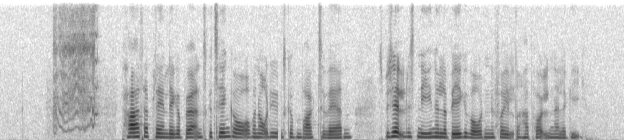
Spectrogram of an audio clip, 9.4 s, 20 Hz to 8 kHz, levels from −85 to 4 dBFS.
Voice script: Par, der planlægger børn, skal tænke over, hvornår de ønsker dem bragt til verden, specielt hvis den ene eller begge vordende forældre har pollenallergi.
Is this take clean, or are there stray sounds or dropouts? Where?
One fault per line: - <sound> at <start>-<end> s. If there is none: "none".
- squeak at 0.8-1.6 s
- dropout at 4.2-4.2 s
